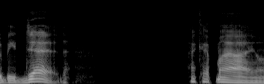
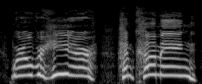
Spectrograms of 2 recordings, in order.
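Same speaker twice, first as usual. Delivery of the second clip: high, loud shriek; 9 dB louder than usual. Acted. Faye shrieks to her grandpa in the blizzard, loud. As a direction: scream it into the wind. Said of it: "Faye shrieked into the blizzard".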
